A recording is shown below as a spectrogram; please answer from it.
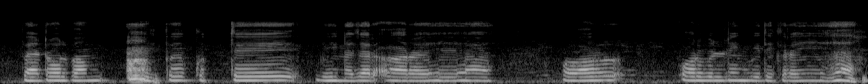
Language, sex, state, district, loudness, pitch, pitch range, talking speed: Hindi, male, Bihar, Sitamarhi, -26 LUFS, 175 Hz, 170-185 Hz, 105 wpm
